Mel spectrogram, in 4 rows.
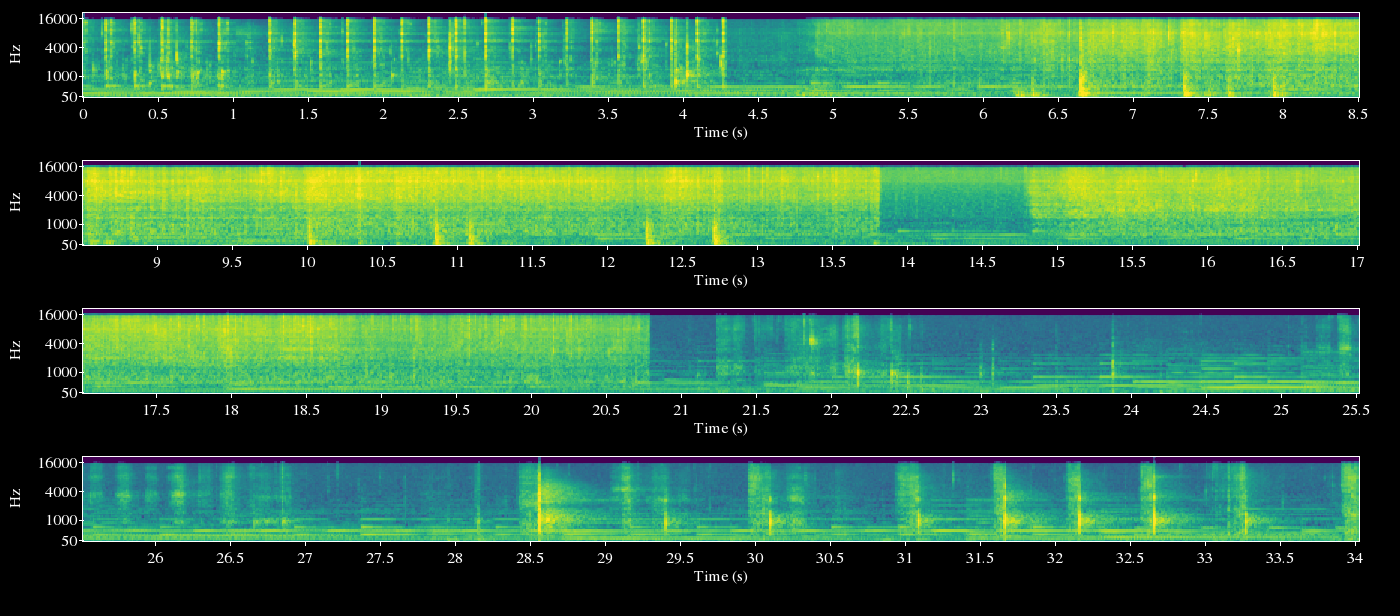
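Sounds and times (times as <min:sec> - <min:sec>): potato sizzling in frying pan: 0:04.7 - 0:20.8
spatula knocking and scraping: 0:06.1 - 0:09.2, 0:09.8 - 0:11.5, 0:12.2 - 0:13.0.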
